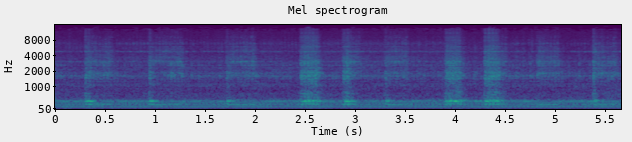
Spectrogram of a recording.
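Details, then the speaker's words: Home-built electronic pulse motor (slotted disc, optical pickup, PIC 12F675 timing the electromagnet via three pots) hitting its speed governor: uneven bursts of rasping clicks as the magnet cuts out and kicks back in to hold speed at the limit. "so now we'll have a look at the hitting the speed Governor what you'll see straight away is that the uh magnet has turned off and it'll then only turn on to maintain the"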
